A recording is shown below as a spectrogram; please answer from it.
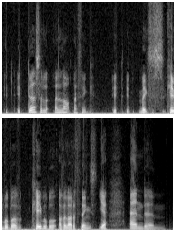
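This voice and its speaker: A young man with Danish as his first language explains maths in a loose, unscripted live stream. His voice sits at an ordinary middle pitch. He hesitates a lot, fills gaps with "um" and "yeah", and often restarts his sentences. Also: moderate pace. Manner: hesitant, many fillers and restarts. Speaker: maths tutor and host. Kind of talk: casual live tutorial.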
